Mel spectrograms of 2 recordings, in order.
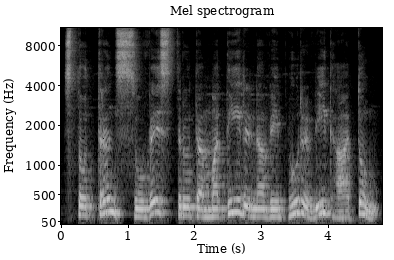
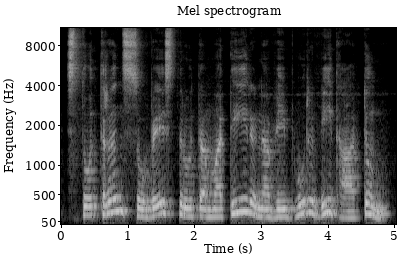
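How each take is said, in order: First: विभुर with a clear aspirated भ, measured pace; slow model recitation repeated. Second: Careful measured Sanskrit with विभुर joined; slow model recitation. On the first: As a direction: recite स्तोत्रं सुविस्तृत मतिर न विभुर विधातुम again, slowly and clearly. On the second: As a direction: recite स्तोत्रं सुविस्तृत मतिर न विभुर विधातुम slowly, syllable by syllable. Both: Shown as a demonstration. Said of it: "ऐसा कैसे?".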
